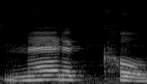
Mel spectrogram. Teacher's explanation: col can be a little tricky because it goes k in the back and then the L happens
